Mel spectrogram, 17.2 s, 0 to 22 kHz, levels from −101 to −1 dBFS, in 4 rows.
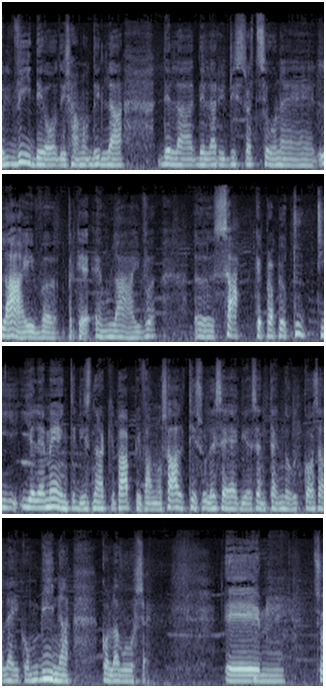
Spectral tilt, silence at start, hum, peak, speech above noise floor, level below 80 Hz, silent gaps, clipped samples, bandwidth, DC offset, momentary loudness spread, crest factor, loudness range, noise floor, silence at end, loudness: -6 dB/octave; 0 s; none; -8 dBFS; 23 dB; -60 dBFS; none; under 0.1%; 16.5 kHz; under 0.1%; 12 LU; 20 dB; 4 LU; -51 dBFS; 0 s; -29 LUFS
